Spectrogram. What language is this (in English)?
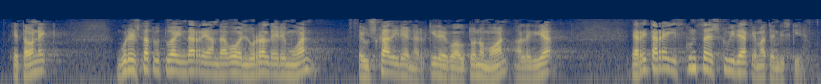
Basque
